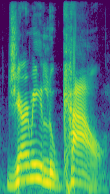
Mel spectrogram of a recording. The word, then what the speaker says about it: Jeremy Luchau: We're here with 559 founder, the one, the only, I want to make sure I say his name right, Jeremy Luchau.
